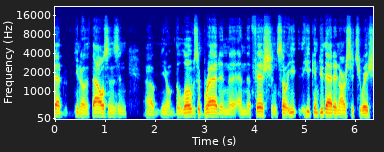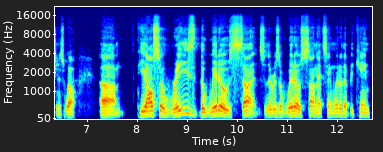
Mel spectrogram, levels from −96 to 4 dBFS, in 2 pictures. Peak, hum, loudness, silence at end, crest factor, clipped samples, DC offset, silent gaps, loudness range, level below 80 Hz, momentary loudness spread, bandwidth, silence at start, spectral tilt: -2 dBFS; none; -21 LUFS; 0.05 s; 18 dB; under 0.1%; under 0.1%; none; 3 LU; -74 dBFS; 14 LU; 16 kHz; 0 s; -4 dB/octave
